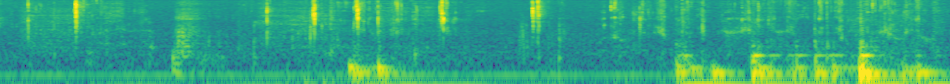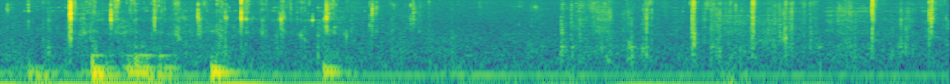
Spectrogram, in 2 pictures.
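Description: A man chewing and crunching fried chicken and raw onion slices close to a desk microphone, with many sharp crunches and mouth clicks. In the middle stretch there is a run of dull low thuds.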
